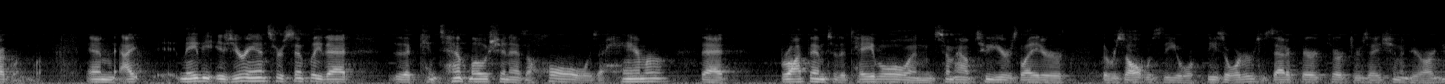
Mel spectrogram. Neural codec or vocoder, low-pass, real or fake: codec, 16 kHz, 8 kbps, FunCodec, trained on Chinese and English, 25 frames a second; 7.2 kHz; fake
